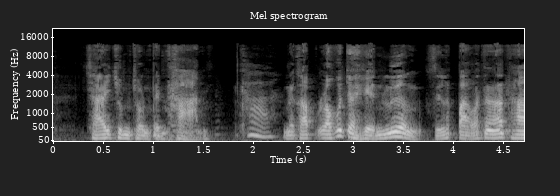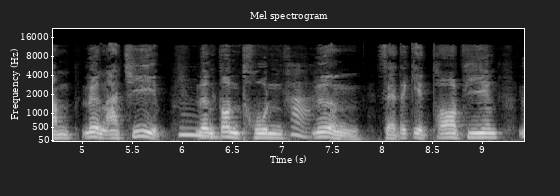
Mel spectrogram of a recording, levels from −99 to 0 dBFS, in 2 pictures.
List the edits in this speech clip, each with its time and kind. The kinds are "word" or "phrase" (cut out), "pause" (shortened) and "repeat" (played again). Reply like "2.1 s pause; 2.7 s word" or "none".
5.0 s pause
